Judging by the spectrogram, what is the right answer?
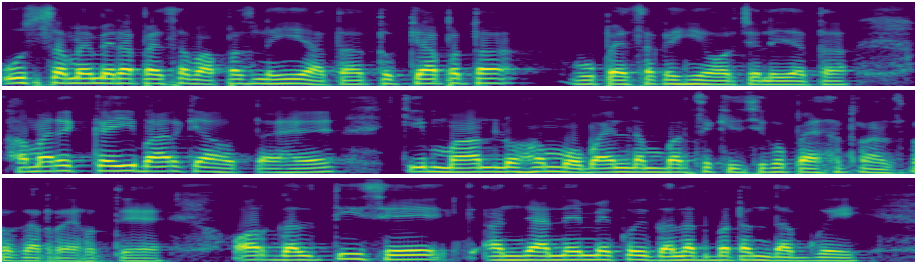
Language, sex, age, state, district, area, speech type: Hindi, male, 30-45, Madhya Pradesh, Betul, urban, spontaneous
